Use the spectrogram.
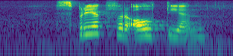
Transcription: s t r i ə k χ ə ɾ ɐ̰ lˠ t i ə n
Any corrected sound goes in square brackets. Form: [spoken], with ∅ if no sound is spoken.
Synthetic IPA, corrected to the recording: s [p] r i ə k [f] ə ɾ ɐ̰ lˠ t i ə n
